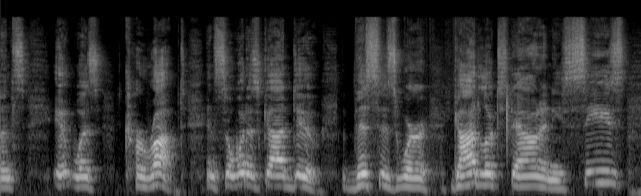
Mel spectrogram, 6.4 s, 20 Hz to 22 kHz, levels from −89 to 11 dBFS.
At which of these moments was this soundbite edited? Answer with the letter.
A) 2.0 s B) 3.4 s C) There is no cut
B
